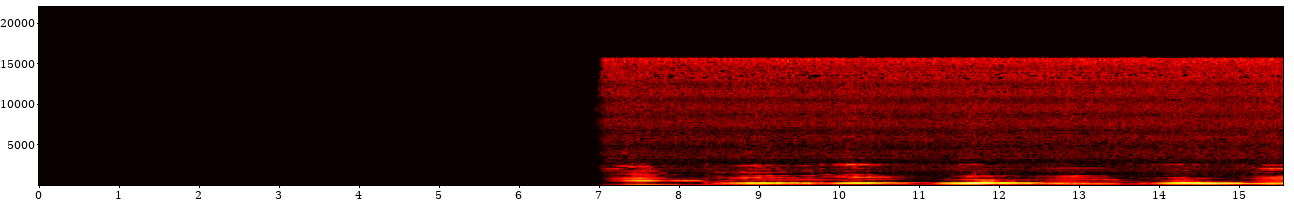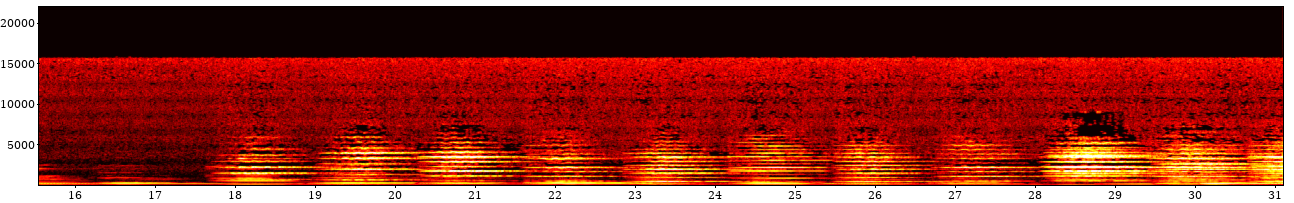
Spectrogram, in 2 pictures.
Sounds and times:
Music: 7.0s - 31.1s.

